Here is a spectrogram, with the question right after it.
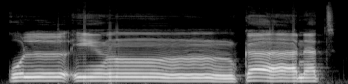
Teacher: Kalau kita lihat di samping, huruf kaf termasuk kepada huruf ikhfa hakiki dan tergolong kepada ikhfa hakiki ab'ad. Nah, jadi cara bacanya itu disamarkan kemudian didengungkan. Akan tetapi suara dengungnya itu lebih dominan, jadi lebih condong berbunyi eng. Qul in kanat, didengungkan itu suaranya kita tahan, kita panjangkan kira-kira 2 harakat atau 2 ketukan.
